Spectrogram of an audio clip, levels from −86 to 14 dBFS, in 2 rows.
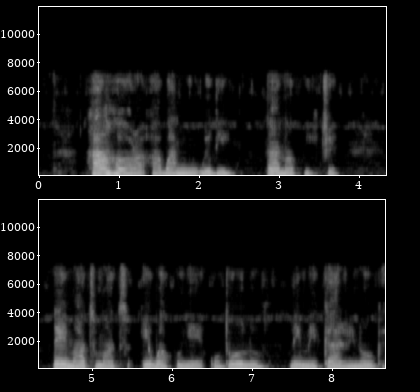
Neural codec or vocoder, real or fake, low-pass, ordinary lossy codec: codec, 16 kHz, 4.8 kbps, FACodec; fake; 7.2 kHz; none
